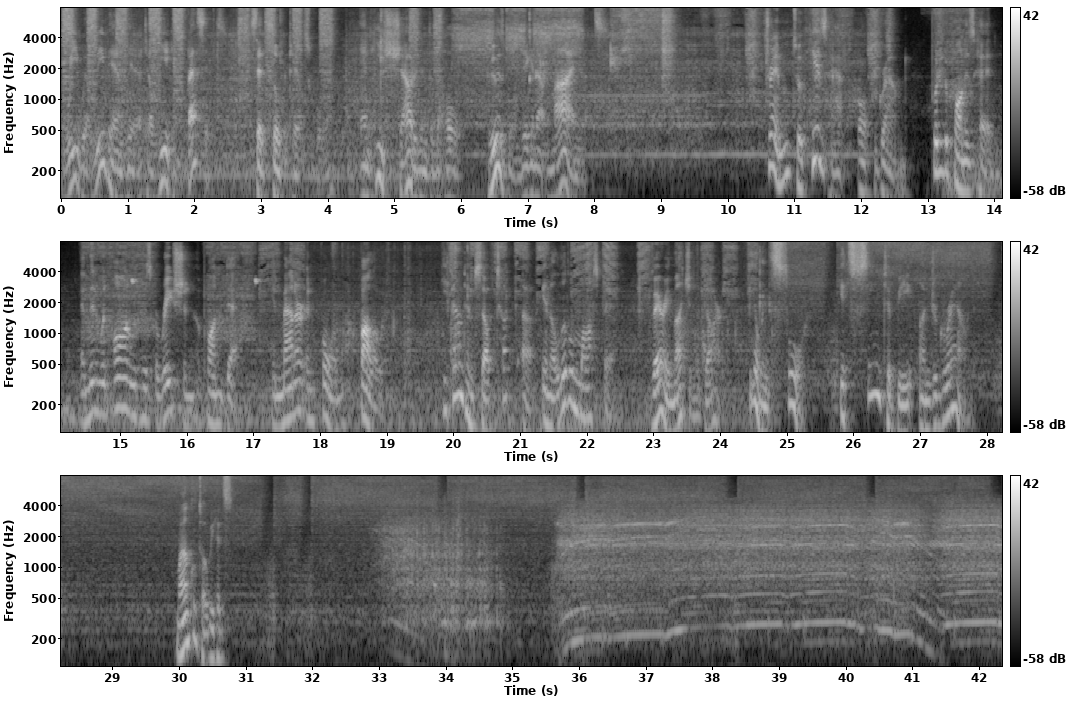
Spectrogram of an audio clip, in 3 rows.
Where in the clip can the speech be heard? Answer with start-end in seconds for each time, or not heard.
0.0-8.2, 10.6-19.1, 19.9-27.8, 29.9-30.8.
